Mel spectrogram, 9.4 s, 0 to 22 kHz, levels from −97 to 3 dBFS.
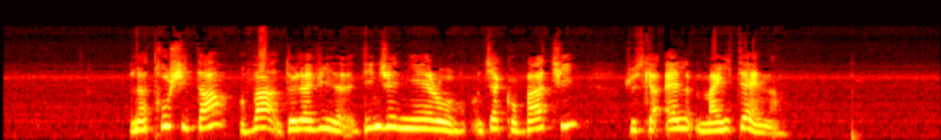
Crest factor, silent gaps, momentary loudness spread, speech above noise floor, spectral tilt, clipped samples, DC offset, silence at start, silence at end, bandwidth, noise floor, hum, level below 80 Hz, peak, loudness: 16 dB; none; 9 LU; 38 dB; -5.5 dB/octave; under 0.1%; under 0.1%; 1.3 s; 0.9 s; 10.5 kHz; -53 dBFS; none; -58 dBFS; 0 dBFS; -15 LUFS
